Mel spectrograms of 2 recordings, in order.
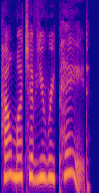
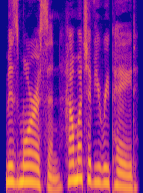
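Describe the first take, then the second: First: Said in the usual way. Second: Louder, insistent demand; firm, louder repeat. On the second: Acted. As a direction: press the question again, louder. Lawyer repeats the unanswered question.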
